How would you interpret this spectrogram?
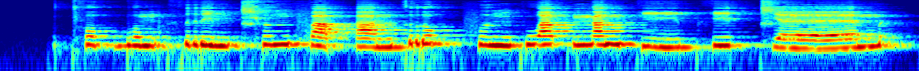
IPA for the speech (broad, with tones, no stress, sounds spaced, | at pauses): tʰ o˨˩ k̚ b o˨˩ m kʰ r i˩˦ n t͡ɕʰ ɯ˦˥ ŋ f a˨˩ p̚ ʔ a˩˦ n t r o˥˩ k̚ f ɯ˧ ŋ k w a˥˩ p̚ ŋ a˥˩ n k iː˩˦ pʰ i˦˥ t̚ t͡ɕ ɛː˩˦ m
